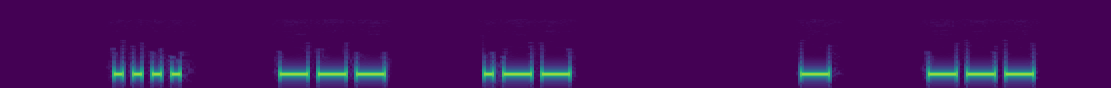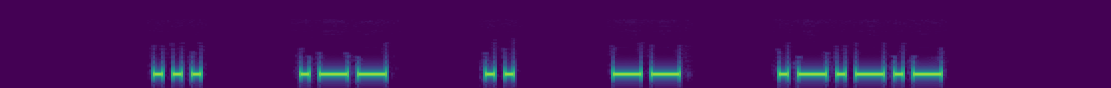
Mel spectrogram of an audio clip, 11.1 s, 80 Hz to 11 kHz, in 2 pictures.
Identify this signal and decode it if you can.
Morse code, heard as a keyed tone, about 25 wpm, spaced as for 13 wpm, 600 Hz. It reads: HOW TO SWIM.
